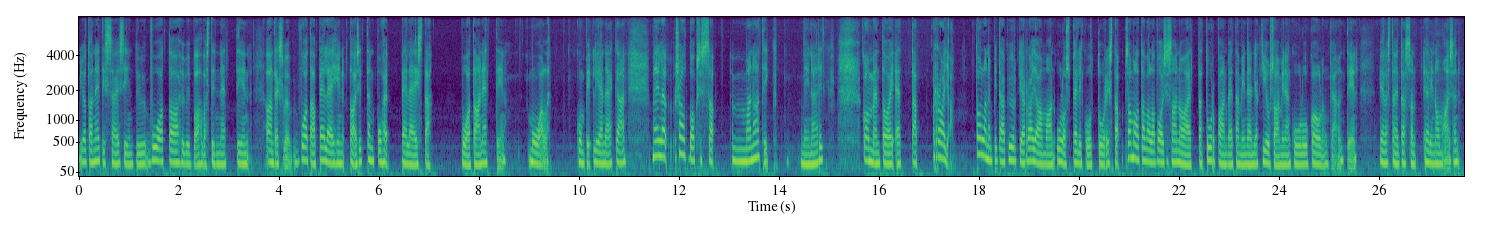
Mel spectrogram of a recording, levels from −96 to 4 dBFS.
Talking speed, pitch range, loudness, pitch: 100 wpm, 150-185 Hz, -20 LUFS, 160 Hz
